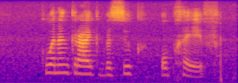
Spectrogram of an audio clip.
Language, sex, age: Afrikaans, female, 19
